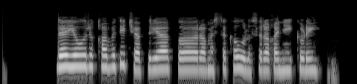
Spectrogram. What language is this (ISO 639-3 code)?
pus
